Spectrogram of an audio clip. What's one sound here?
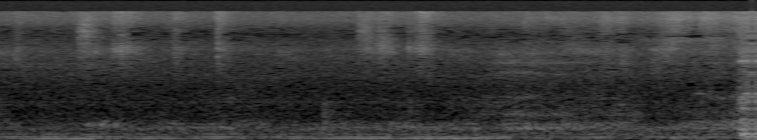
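A razor scrapes softly over stubble.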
